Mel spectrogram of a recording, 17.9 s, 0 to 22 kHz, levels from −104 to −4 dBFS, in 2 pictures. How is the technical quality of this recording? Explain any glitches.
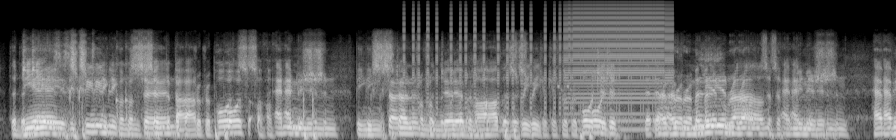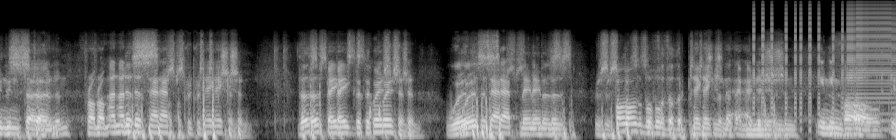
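The recording has three clear problems: a constant doubling throughout and two episodes of mobile-phone interference.

Channel delay (doubling): one channel runs about 93 ms late, consistent with a 4096-sample buffer, and the mono sum leaves an equal-level slap echo trailing everything.

GSM signalling bursts, 4.03–5.61 s and 16.49–17.30 s: a nearby 2G phone's intermittent radio bursts are rectified, giving galloping ticks and short 217 Hz buzzes a few dB below the signal.

GSM phone buzz, 5.64–6.65 s and 17.43–17.88 s: continuous 217 Hz transmission pulses become a hard, harmonic-rich rasp, about 7 dB and 9 dB below the signal respectively.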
